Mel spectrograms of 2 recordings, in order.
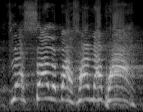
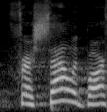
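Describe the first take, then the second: First: Mock deli-vendor accent, higher; imitating a street vendor's sales call; broken English. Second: Said in the usual way. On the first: Deli vendor calling out his salad bar, mock accent. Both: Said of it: "when you heard someone say".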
